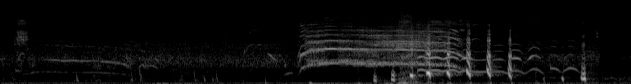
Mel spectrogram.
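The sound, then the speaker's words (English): A goat lets out a loud, wavering bleat that breaks into a rapid series of shaky, stuttering cries, preceded by a quieter, softer animal call. “So I want to know, like, do goats really do that? Hold on. Here's 64 of them. One goat.”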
